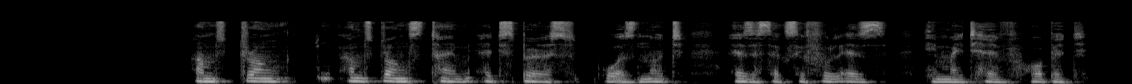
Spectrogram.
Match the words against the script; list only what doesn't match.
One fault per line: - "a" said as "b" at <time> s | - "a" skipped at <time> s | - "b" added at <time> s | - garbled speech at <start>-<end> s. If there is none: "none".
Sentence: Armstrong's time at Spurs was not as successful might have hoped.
- "as he" added at 8.4 s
